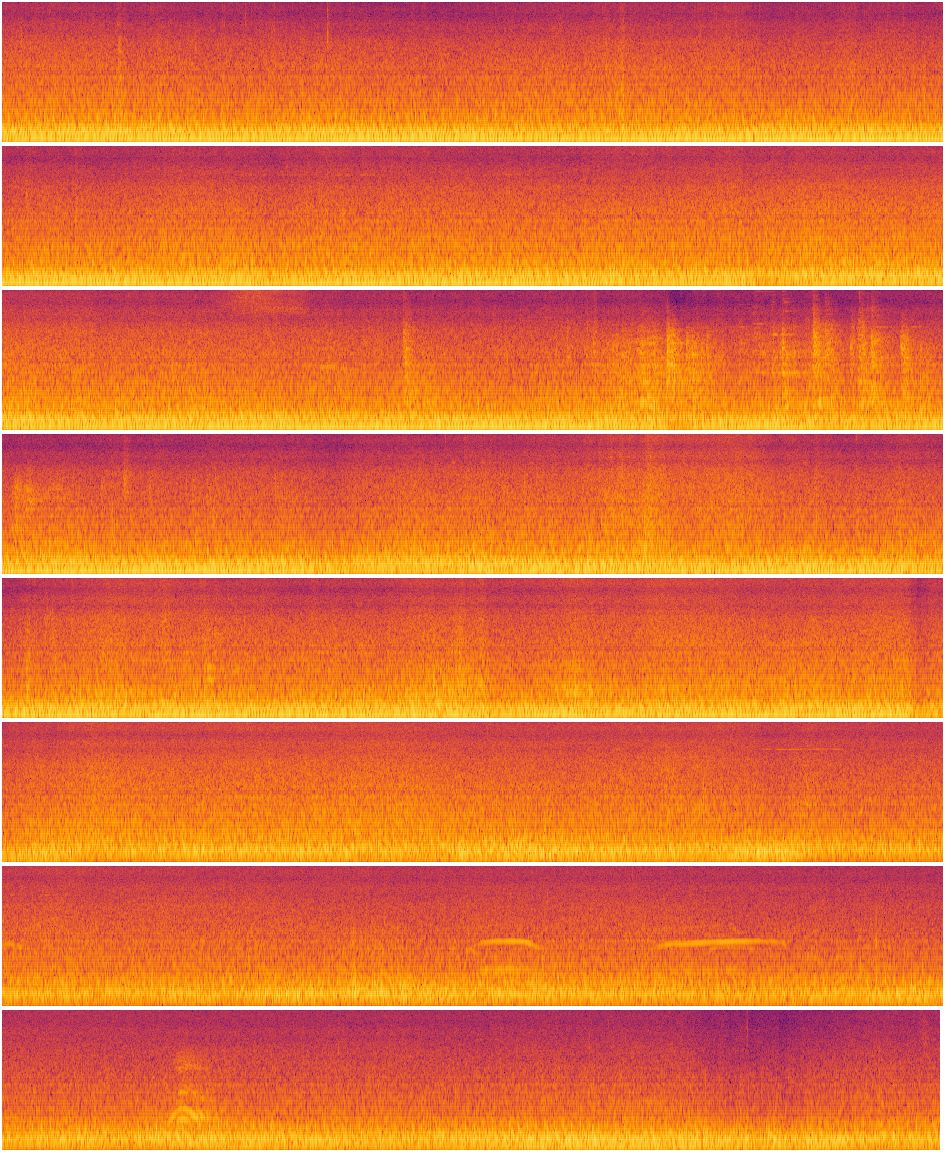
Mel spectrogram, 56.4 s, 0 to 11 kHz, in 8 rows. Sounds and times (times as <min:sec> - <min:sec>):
Ocean: 0:00.0 - 0:56.4
Ship: 0:00.0 - 0:56.4
Speech: 0:50.6 - 0:51.2.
